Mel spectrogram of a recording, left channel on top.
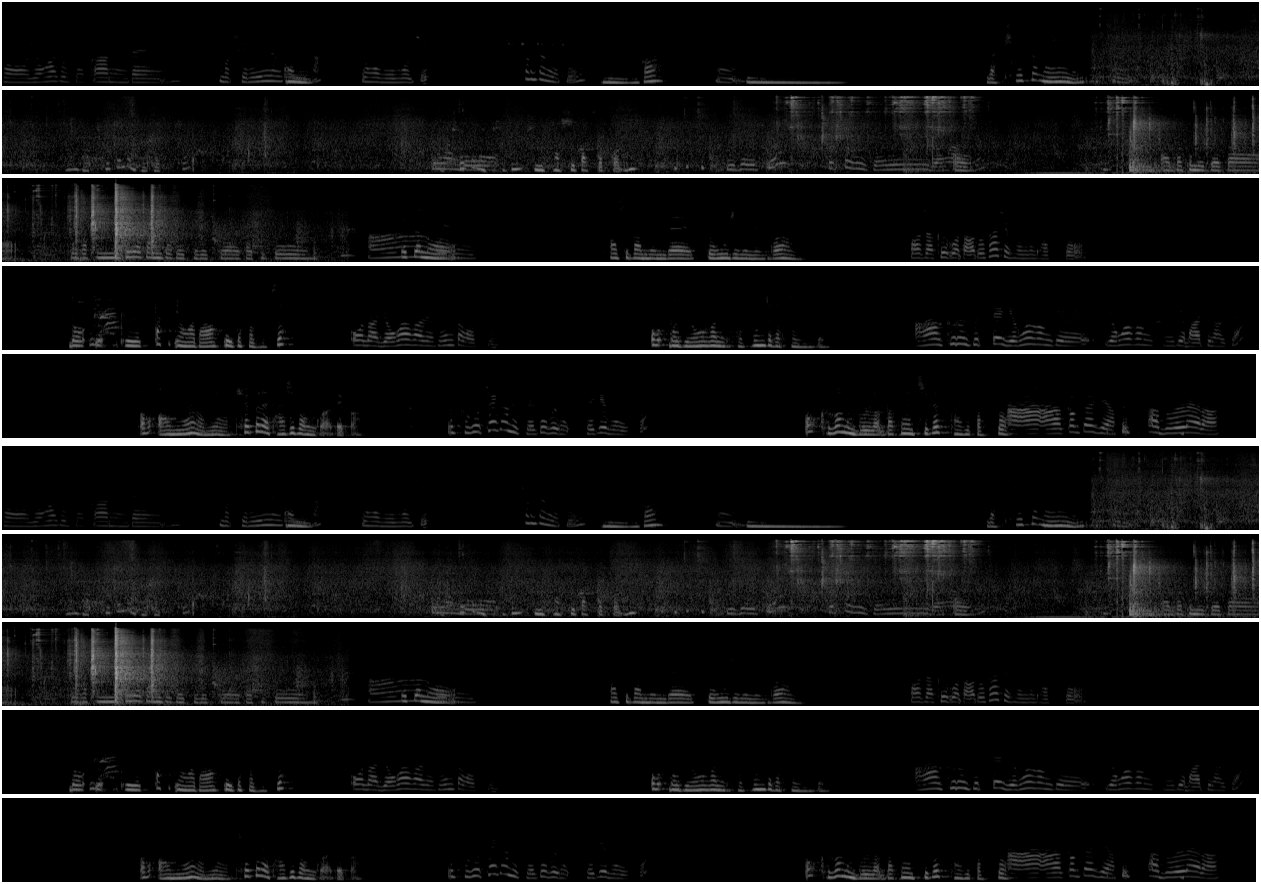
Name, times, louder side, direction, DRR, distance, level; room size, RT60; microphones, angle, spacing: voice 1, 0.0-1.8 2.2-3.2 3.6-4.3 5.0-5.9 7.1-7.5 11.1-11.4 16.9-17.6 19.8-20.5 20.8-22.4 25.4-25.7 28.5-29.9 33.9-36.0 38.6-38.9 41.2-42.7 46.8-50.1 54.9-56.8 60.3-62.5, left 3 dB, 70° left, 5.7 m, -54 dB
voice 2, 6.0-6.6 7.4-8.5 9.8-11.0 13.2-14.5 17.1-19.0 22.1-22.3 23.5-25.3 25.8-28.3 29.1-29.7 31.2-33.2 38.4-40.6 44.2-46.0 51.6-53.9 54.7-54.9 58.3-60.4, left 2 dB, 45° left, 1.2 m, -48 dB
sound 1, 10.9-28.6, right 4 dB, 10° right, 0.4 m, -38 dB
head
